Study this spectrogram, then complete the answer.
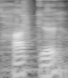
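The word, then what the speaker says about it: Haake: I believe there's some parts that Thomas Hacke, I'm going to say it like that because I remember I got a voice note before that told me how to pronounce it. I always just say Thomas Hake, and I'm just probably going to continue to say it because it's very forced when I try and say it how it's supposed to be pronounced.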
